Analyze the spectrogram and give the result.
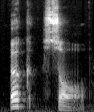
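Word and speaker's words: الأقصر: the kings and queens the name luxor is actually pronounced as bucksaw in arabic literally meaning palaces technically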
